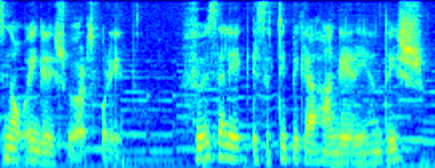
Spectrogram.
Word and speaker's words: Főzelék: If you see a comma on the top of the O, it's still an O, just longer. O. The second word is Főzelék.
